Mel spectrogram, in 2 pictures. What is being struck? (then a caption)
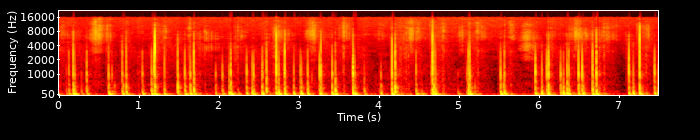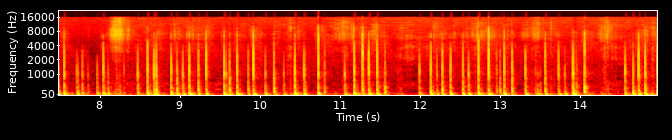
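Silicone pot lid. Fingertips and nails of both hands tap quickly on a large, flat, cream silicone pot lid with concentric ridges and a black center knob. The taps come in dense, rolling bursts of short, dull thuds with deep low weight and no ring. They sound soft and muffled, like rapid hoofbeats.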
